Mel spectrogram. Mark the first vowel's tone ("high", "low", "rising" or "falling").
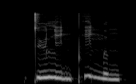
rising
